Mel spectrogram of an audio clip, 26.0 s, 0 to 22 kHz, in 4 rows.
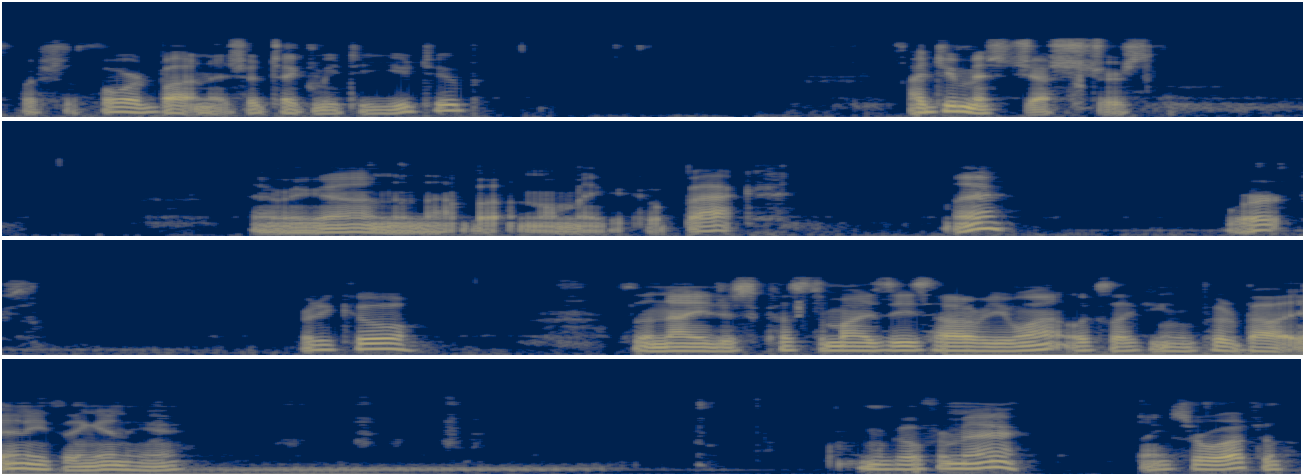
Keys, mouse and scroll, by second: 3.0 click, 12.7 click, 18.4 click, 24.5-26.0 drag.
